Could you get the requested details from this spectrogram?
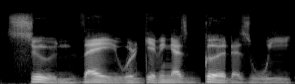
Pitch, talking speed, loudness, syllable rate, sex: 90 Hz, 165 wpm, -21 LUFS, 3.6 syllables/s, male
